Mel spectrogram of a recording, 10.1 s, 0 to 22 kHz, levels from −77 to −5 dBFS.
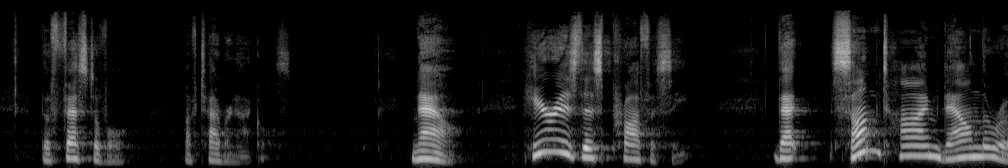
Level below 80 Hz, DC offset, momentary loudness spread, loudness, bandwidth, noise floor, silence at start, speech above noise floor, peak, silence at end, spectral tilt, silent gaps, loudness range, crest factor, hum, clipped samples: -82 dBFS; under 0.1%; 25 LU; -26 LUFS; 17.5 kHz; -68 dBFS; 0.15 s; 40 dB; -8 dBFS; 0 s; -2.5 dB/octave; none; 9 LU; 22 dB; 60 Hz at -65 dBFS; under 0.1%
